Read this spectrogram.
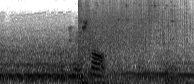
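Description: A car slams into something with a loud crunching crash.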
